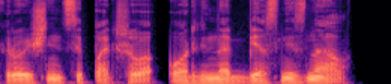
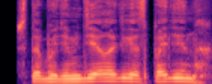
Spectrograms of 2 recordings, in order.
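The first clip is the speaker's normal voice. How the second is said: put-on higher, eager young servant; 8 semitones higher than usual. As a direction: ask the master like a loyal servant. Servant Henry asks master. (слуга)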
